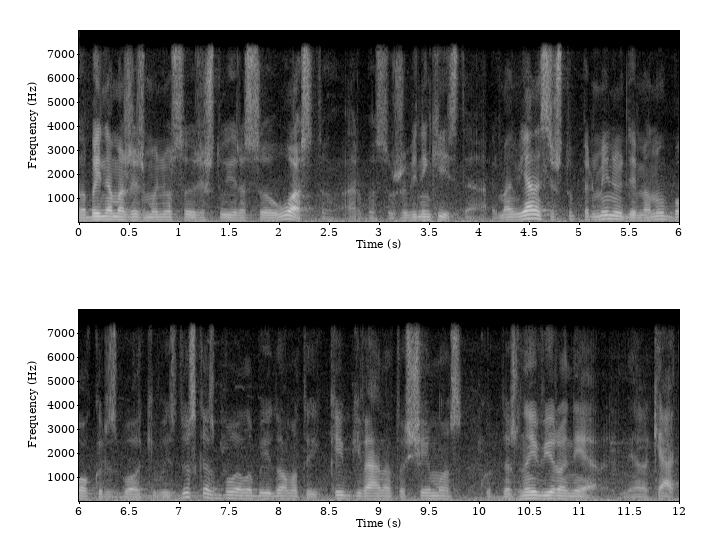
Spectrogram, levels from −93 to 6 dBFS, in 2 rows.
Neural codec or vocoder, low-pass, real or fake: none; 7.2 kHz; real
